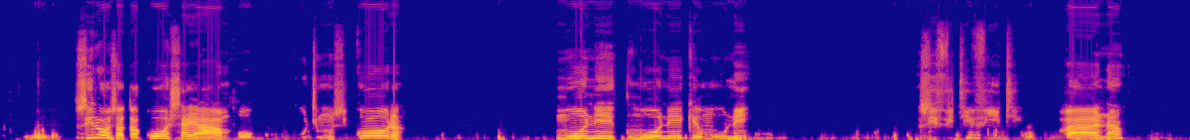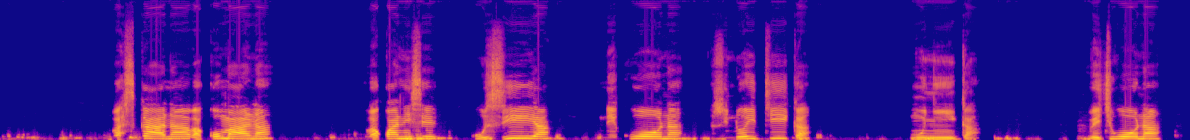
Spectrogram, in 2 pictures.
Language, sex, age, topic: Ndau, male, 25-35, education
